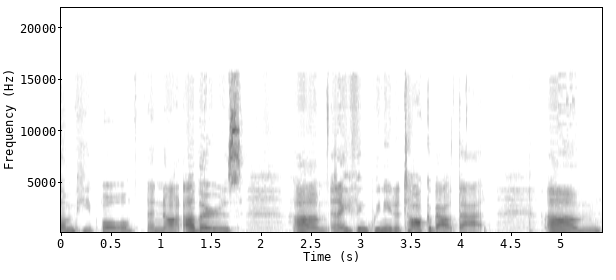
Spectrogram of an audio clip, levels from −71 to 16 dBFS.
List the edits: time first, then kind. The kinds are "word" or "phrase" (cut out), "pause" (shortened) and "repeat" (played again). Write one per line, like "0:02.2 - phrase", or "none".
none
